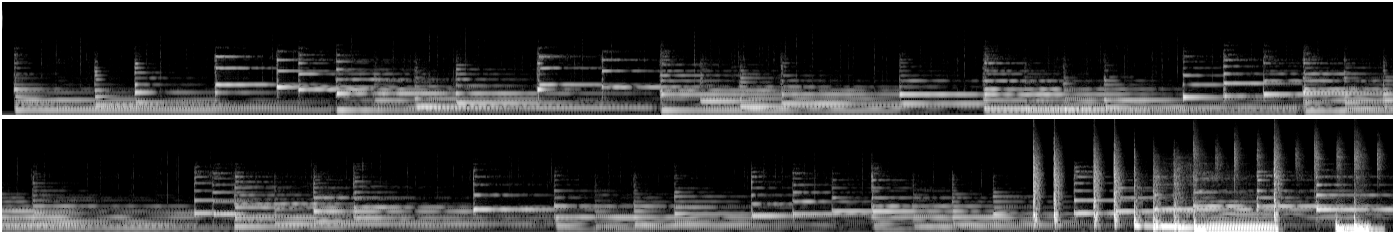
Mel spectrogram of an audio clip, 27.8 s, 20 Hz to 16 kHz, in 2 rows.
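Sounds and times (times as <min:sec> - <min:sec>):
lofi music: 0:00.0 - 0:27.8.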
